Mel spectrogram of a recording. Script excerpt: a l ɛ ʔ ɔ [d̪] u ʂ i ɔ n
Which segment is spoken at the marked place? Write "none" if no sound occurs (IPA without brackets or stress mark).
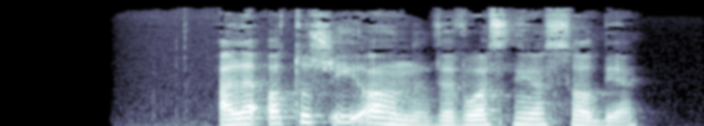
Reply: t̪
